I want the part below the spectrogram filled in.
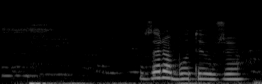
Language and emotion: Russian, neutral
